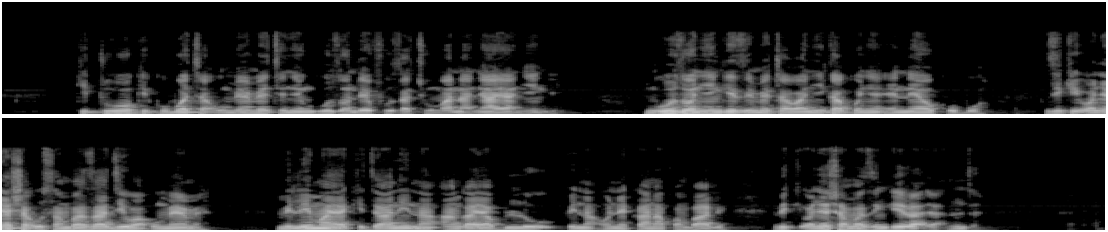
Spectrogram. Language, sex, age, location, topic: Swahili, male, 25-35, Nairobi, government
